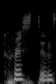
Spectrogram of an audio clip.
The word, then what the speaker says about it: Kristen: And um, my personal page is Kristen Sivills K R I S T E N S I V I L L S.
